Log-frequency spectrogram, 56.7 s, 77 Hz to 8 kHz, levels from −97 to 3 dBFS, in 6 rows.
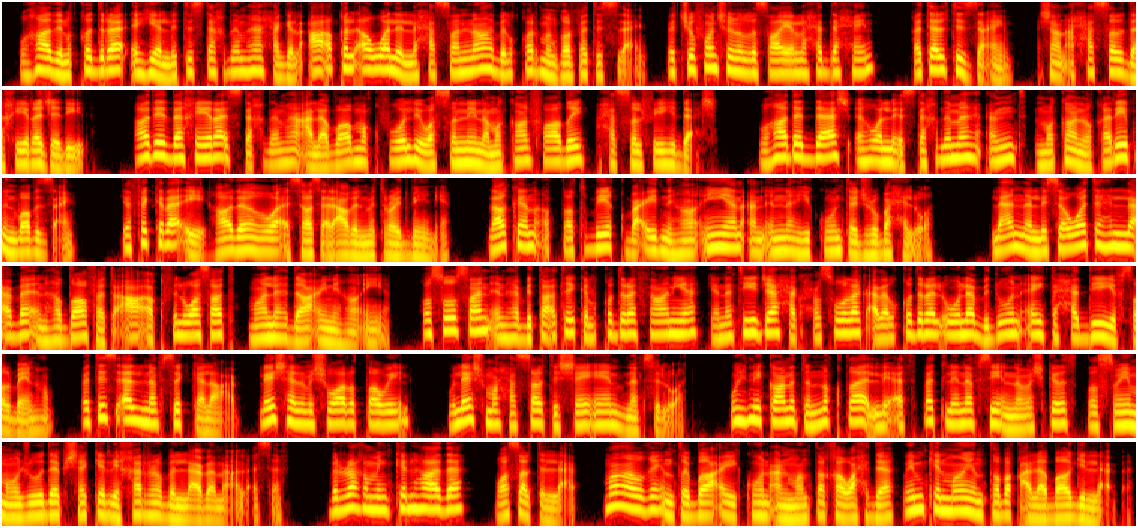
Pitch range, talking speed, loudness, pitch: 140-190 Hz, 150 wpm, -27 LUFS, 160 Hz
